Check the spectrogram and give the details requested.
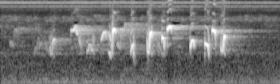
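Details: Singing dok taeng bird dueling with wild birds: a rapid string of sweet whistled notes jumping between high and lower pitches, packed into under two seconds against a quiet background.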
